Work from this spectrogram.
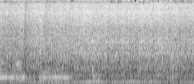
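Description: Chicken sizzles loudly in a frying pan for pancit, a steady dense hiss of hot oil close up, with faint scraping and bubbling beneath and no talk.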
